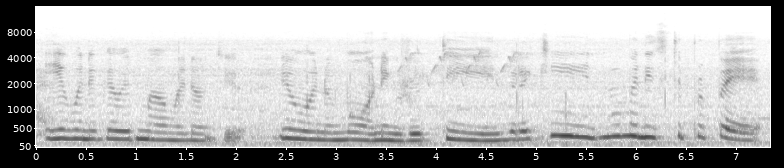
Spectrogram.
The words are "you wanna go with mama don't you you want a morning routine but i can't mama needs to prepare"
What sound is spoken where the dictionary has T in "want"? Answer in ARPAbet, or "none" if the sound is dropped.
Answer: none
